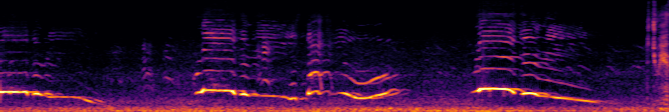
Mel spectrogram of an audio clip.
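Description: A series of loud, wailing seagull cries, each a harmonic squawk that slides downward in pitch, repeating in irregular bursts over a low background rumble.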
